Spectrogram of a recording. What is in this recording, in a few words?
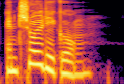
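"Sorry" German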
